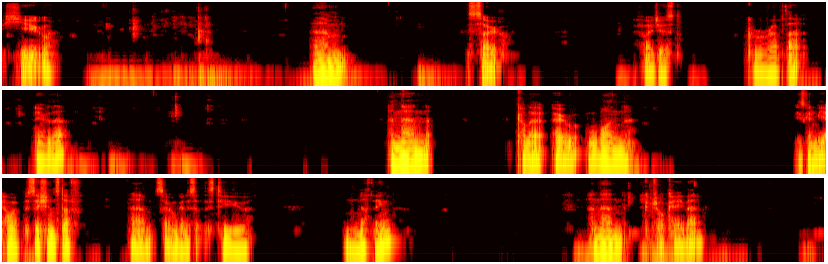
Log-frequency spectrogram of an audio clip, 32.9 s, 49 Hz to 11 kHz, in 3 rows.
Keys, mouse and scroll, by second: 1.1 F2, 3.3 click, 3.8-4.1 scroll down 2, 5.8 middle click, 6.3 scroll down 4, 6.4 middle click, 7.2-7.5 scroll up 9, 8.4 shift+right click, 9.4 click, 10.7 click, 11.1 click, 11.5 g, 12.4 alt+click, 13.0 x, 13.4 scroll down 4, 13.6-16.0 middle drag, 16.0 scroll up 7, 16.8-19.3 middle drag, 19.3 ctrl+shift+click, 23.7 click, 26.7 click, 30.2 ctrl+h, 31.0-32.9 middle drag.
